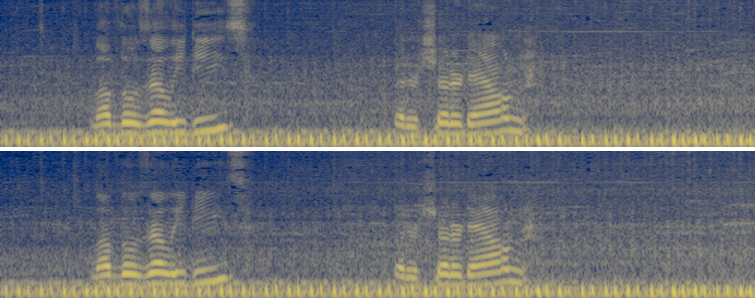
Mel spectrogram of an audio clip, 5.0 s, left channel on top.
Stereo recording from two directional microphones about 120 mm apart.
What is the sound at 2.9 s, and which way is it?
Speech, 35° left (ahead or behind).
